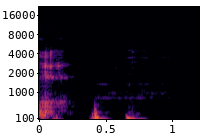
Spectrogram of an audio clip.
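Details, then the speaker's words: Dull, low thumps from an adult man's jaw clicking while he eats, said to sound like a beating heart; temporomandibular joint click. "one of the ways I like to torture my comrades is with my clicking jaw while I'm eating"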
